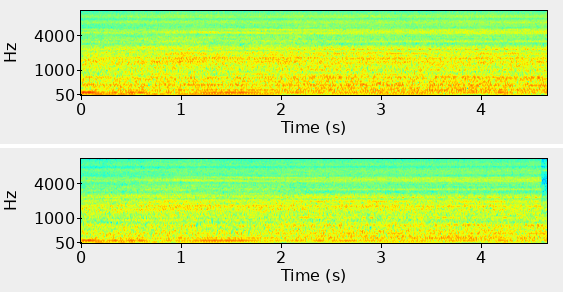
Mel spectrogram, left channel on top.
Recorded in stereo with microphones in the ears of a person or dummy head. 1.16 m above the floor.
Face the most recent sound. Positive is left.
turn(degrees=10)  # may be behind; listen again after turning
